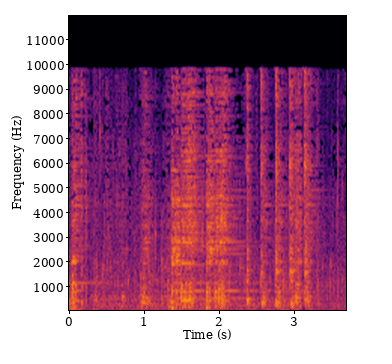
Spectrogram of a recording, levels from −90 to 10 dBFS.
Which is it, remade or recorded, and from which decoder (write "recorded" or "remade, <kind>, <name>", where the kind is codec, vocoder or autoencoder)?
recorded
